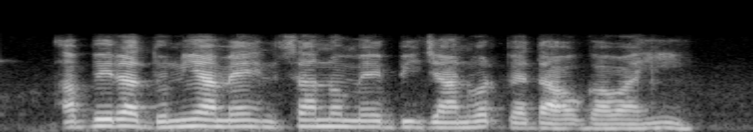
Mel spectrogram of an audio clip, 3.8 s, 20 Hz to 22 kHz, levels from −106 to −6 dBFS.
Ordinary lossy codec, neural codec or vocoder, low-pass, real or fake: Opus, 32 kbps; none; 7.2 kHz; real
